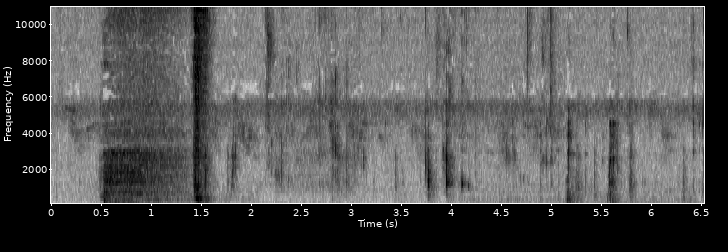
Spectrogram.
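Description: Close-up mouth sounds of eating soft durian flesh: a loud noisy burst about half a second in that ends in a sharp click, then scattered short smacking clicks of chewing.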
